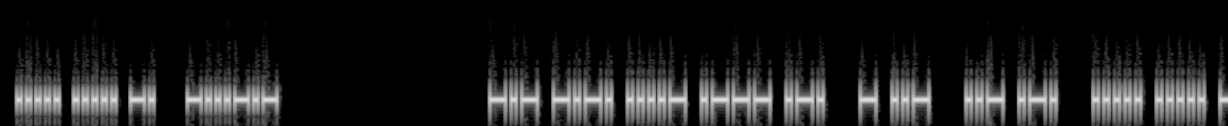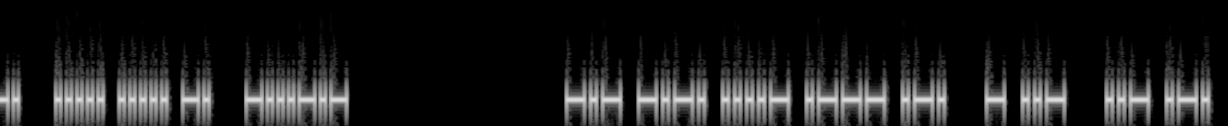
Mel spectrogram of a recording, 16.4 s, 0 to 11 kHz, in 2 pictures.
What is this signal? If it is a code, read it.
Morse code, heard as a keyed tone, about 33 wpm, 700 Hz. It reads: 55N <BK> KC4JR TU UR 55N 55N <BK> KC4JR TU UR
